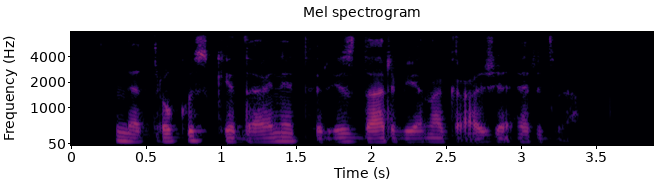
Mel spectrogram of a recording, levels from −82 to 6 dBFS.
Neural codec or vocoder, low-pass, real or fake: none; 7.2 kHz; real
